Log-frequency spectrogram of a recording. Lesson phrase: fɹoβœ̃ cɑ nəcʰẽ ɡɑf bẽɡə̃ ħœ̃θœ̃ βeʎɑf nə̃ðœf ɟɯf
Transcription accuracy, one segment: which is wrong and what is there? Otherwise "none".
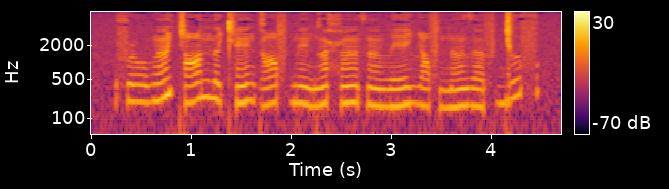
none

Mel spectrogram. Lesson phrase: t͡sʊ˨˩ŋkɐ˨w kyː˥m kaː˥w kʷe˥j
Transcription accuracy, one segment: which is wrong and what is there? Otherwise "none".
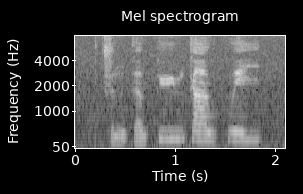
none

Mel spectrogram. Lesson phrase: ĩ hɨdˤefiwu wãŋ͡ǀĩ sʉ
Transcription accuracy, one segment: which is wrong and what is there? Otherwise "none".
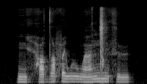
none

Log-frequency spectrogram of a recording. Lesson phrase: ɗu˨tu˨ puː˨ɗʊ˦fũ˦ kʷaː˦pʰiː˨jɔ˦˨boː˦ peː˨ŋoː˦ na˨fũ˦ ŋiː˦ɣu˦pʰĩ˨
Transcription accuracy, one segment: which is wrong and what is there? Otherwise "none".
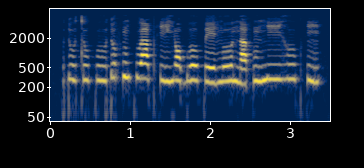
none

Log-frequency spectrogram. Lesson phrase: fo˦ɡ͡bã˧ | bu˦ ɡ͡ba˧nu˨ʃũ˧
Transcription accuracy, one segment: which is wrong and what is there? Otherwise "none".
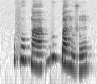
none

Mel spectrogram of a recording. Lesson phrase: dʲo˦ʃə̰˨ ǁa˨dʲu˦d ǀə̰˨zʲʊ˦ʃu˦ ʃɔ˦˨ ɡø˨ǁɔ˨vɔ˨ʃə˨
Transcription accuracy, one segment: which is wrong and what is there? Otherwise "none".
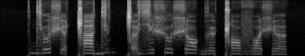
o˦ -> o˨˦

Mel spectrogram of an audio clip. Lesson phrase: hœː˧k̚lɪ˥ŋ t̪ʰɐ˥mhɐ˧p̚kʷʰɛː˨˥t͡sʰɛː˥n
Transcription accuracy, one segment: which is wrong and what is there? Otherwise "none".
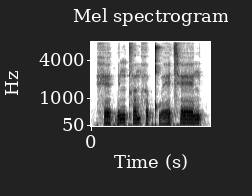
œː˧ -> ɛː˧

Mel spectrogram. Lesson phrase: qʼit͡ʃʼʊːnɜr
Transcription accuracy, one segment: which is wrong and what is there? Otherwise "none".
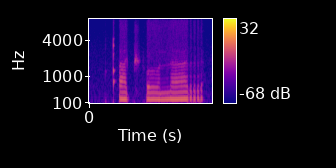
none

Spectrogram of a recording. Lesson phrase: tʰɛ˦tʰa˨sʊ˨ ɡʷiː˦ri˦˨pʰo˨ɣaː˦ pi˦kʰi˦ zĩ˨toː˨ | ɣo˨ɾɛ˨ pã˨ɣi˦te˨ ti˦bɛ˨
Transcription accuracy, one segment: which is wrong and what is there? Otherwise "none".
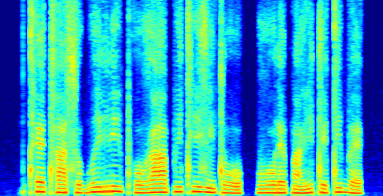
kʰ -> tʰ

